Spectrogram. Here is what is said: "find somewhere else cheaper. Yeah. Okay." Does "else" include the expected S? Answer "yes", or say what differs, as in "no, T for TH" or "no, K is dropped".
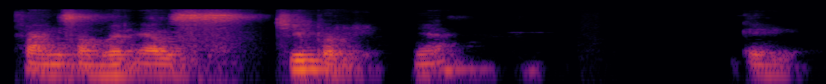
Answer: yes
